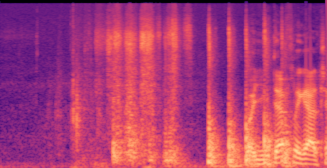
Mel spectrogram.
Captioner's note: scratching; knocking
